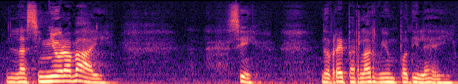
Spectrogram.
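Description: A woman's voice: on the low side, measured pace, a little hiss or hum, natural voice. An actress playing a troubled, defiant teenage girl who confides her story straight to the listener in a theatrical radio monologue. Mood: resentful, confiding. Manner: confiding, addressing listeners directly, mimicking other voices.

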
